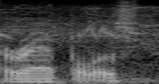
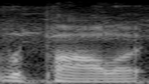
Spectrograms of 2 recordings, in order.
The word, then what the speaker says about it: Rapala: I kind of like rapas and it is Rapa it's not Rapala it's Rapa Rapa is the way the man pronounces his name so I'm think he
